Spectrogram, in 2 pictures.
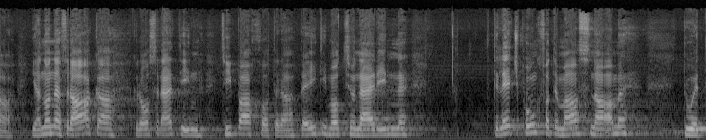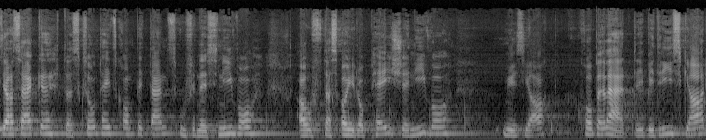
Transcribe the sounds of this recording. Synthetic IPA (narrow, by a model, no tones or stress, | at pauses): ɑ | ɪhɑnonəfɾɑːɡ̥ɑɡ̥ɾoːsɾæːt̪ɪnt͡sibɑχɔd̪̥əɾɑb̥ɛɪdimɔt͡sjɔnæːɾɪnə | d̥əɾlɛt͡stpʰʊŋkt̪fɔd̥̪əmɑːsnɑ̰ːmət̪uətjɑsæɡ̥əd̥ɑsksʊnd̥hɛɪtskʰɔmpɛtænt͡sufənəsnivoː | ʔaʊfd̥ɑsœʏɾɔpʰɛːɪʃənivo | myəsiɑː | khobəværd̥əɪbɪd̪ɾiːskjɑːɾ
